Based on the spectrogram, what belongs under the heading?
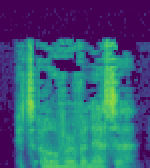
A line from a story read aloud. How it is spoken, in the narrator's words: he said softly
